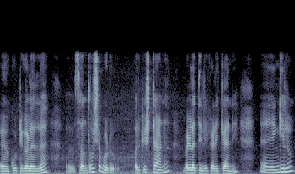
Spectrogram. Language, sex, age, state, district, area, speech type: Malayalam, female, 60+, Kerala, Kasaragod, rural, spontaneous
